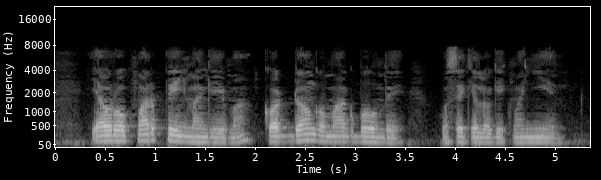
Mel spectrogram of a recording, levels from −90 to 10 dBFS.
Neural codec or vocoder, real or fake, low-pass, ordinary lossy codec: none; real; 7.2 kHz; AAC, 24 kbps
